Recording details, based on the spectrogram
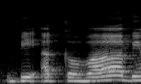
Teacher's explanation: اور یہاں پر حمزہ کو کاف کے ساتھ ملا کر پڑھا جائے گا، جیسے بِأَكْوَابٍ، الف سے پہلے زبر ہے تو الف مدہ بنے گی، ایک الف کی مقدار کھینچ کر پڑھا جائے گا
